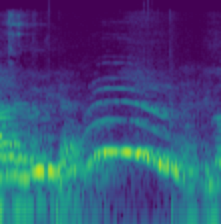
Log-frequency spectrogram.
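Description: A high, drawn-out vocal cry from a person in a worshipping congregation, its pitch rising and then falling over about a second, starting about half a second in.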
